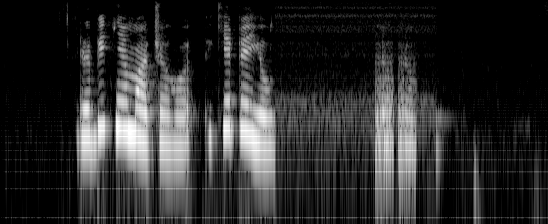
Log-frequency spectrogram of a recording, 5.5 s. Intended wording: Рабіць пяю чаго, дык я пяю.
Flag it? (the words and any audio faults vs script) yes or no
yes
